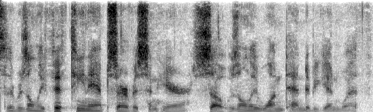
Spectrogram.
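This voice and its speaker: On a very clean recording with a silent background, a man speaks in a very deep, low voice with ordinary pitch variation. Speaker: DIY car builder vlogger. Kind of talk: casual vlog narration. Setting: home garage. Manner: softly spoken at start.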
